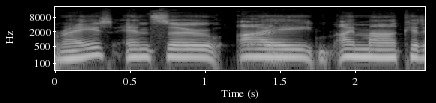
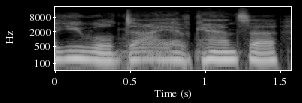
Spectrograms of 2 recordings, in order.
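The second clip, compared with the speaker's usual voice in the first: put-on crazy, angry voice, dropped lower; 4 semitones lower than usual. Recounting what an aunt said to the mother: imitating a crazy, angry dropped voice. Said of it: "Her voice dropped. She started talking in this crazy, angry kind of tone".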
